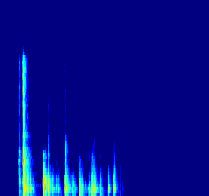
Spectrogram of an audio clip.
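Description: Glass quart canning jars knocking and clinking against each other and the aluminium pressure canner as a jar is set down inside, about seven knocks in two seconds, the first the loudest.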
